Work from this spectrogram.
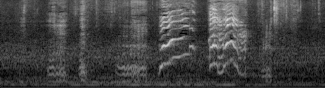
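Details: Black toy poodle puppies playing, with rising whiny squeals and rough growly vocal bursts in quick succession.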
